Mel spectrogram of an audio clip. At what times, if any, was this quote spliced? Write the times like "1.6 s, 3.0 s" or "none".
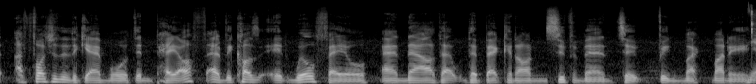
3.7 s, 5.4 s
